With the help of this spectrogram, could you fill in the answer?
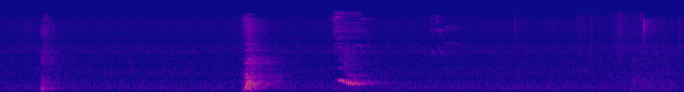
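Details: Basset hound left alone at home, showing separation anxiety, filmed by a camera while its owner was out; it howled and whined for an hour. Sharp isolated barks, then a falling whine, in a quiet room.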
